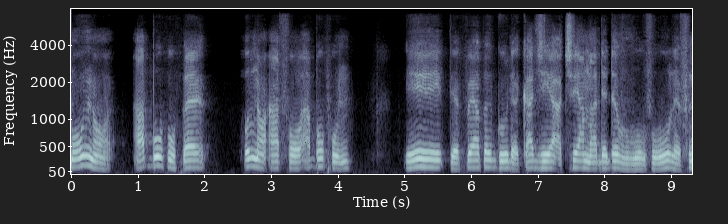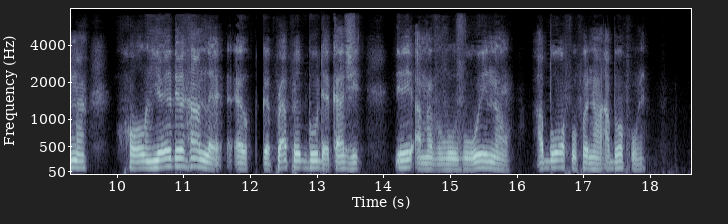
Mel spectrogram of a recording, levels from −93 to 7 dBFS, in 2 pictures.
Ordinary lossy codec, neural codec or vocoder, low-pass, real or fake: AAC, 32 kbps; codec, 16 kHz, 1.1 kbps, Voila-Tokenizer; 7.2 kHz; fake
